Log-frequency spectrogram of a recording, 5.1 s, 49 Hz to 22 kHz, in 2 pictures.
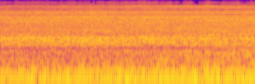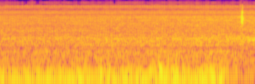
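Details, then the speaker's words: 2007 Bryant Base Series 2-ton R22 air conditioner, Copeland scroll compressor, G commercial fan motor: deep, even, steady hum with no knocking or rattle; faded logo from sun, cold and sweaty; normal compressor operation. "Yeah, really nice scroll sound. G commercial motor."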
